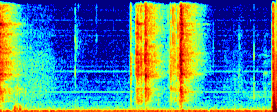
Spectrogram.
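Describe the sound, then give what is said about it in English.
A gun's trigger pulled without firing, demonstrated for a jury in court, gives a few dry metallic clicks spaced apart over a quiet background, with no shot following. “So at one point, Rubin used the gun to pull the trigger so that the jury could hear the same clicks that Angel heard, and it didn't fire the two times, like this.”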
